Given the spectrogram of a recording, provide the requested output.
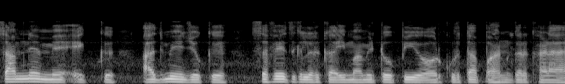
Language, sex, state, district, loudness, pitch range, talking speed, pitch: Hindi, male, Jharkhand, Ranchi, -20 LUFS, 105-115 Hz, 180 wpm, 110 Hz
